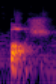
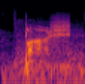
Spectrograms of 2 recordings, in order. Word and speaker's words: Bosch: different types of machines to pronounce this brand name correctly simply say Bosh Bosh and last but not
